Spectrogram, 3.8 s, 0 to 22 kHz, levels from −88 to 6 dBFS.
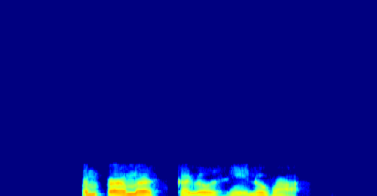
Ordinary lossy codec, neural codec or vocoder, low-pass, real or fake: AAC, 32 kbps; codec, 24 kHz, 0.9 kbps, WavTokenizer, small release; 3.6 kHz; fake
